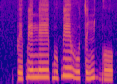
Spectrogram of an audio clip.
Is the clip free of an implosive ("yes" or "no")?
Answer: no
